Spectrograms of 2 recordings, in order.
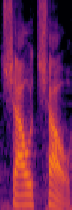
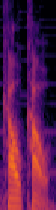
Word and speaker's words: Cao Cao: lee for pointing out the correct pronunciation of chow chow not cow cow so ciao ciao um is his pronunciation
